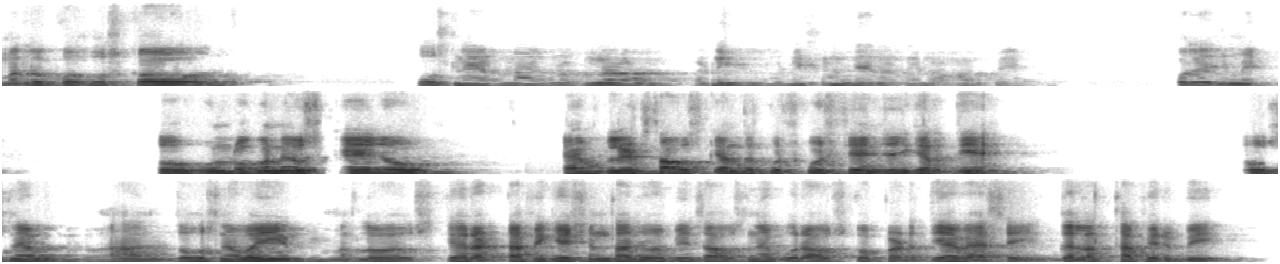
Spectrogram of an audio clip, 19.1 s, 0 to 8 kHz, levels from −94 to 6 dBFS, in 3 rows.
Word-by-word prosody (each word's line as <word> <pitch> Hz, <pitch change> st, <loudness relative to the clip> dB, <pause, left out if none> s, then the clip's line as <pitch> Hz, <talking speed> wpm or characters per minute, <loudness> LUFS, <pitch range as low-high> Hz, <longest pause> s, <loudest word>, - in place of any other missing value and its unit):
मतलब 145 Hz, +2 st, -5 dB
को 155 Hz, -, -3 dB
उसको 145 Hz, +2 st, -3 dB, 1.4 s
उसने 165 Hz, +3 st, -11 dB
अपना 160 Hz, +1 st, -17 dB
जो 160 Hz, -, -19 dB
अपना 160 Hz, 0 st, -9 dB, 0.4 s
ऑडिशन 150 Hz, +2 st, -15 dB
देना 150 Hz, -1 st, -16 dB
था 150 Hz, +2 st, -28 dB
ना 165 Hz, +4 st, -25 dB
वहाँ 165 Hz, -6 st, -29 dB
पे 140 Hz, -, -32 dB, 0.9 s
कॉलेज 130 Hz, -1 st, -9 dB
में 115 Hz, -1 st, -9 dB, 0.9 s
तो 155 Hz, +1 st, +3 dB
उन 160 Hz, +1 st, +4 dB
लोगों 165 Hz, 0 st, +3 dB
ने 175 Hz, -, +6 dB
उसके 170 Hz, 0 st, +4 dB
जो 160 Hz, 0 st, +5 dB, 0.8 s
टेम्पलेट्स 155 Hz, +2 st, +3 dB
था 170 Hz, -, +7 dB
उसके 160 Hz, 0 st, +1 dB
अंदर 150 Hz, 0 st, +1 dB
कुछ-कुछ 150 Hz, +1 st, -1 dB
चेंज़ेस 145 Hz, 0 st, +3 dB
कर 145 Hz, -2 st, +3 dB
दिए। 155 Hz, +4 st, +3 dB
तो 170 Hz, 0 st, -13 dB, 1.0 s
उसने 150 Hz, +3 st, -1 dB
हाँ, 150 Hz, -6 st, -5 dB
तो 145 Hz, -, -3 dB
उसने 160 Hz, +2 st, -3 dB
वही 155 Hz, 0 st, +5 dB
मतलब 140 Hz, -3 st, -8 dB, 0.2 s
उसके 140 Hz, +2 st, -4 dB
रट्टाफिकेशन 150 Hz, +3 st, +1 dB
था, 160 Hz, -, +3 dB
जो 145 Hz, -2 st, 0 dB
भी 140 Hz, 0 st, -4 dB
था 145 Hz, -, 0 dB
उसने 140 Hz, +1 st, -5 dB
पूरा 140 Hz, 0 st, -2 dB
उसको 140 Hz, +1 st, -6 dB
पढ़ 125 Hz, -1 st, -2 dB
दिया 140 Hz, +4 st, +1 dB
वैसे 130 Hz, 0 st, -1 dB
ही 125 Hz, -2 st, -5 dB
गलत 140 Hz, +1 st, 0 dB
था 155 Hz, -, +4 dB
फिर 135 Hz, -2 st, -1 dB
भी। 120 Hz, 0 st, -7 dB
150 Hz, 165 wpm, -20 LUFS, 140-160 Hz, 1.4 s, था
